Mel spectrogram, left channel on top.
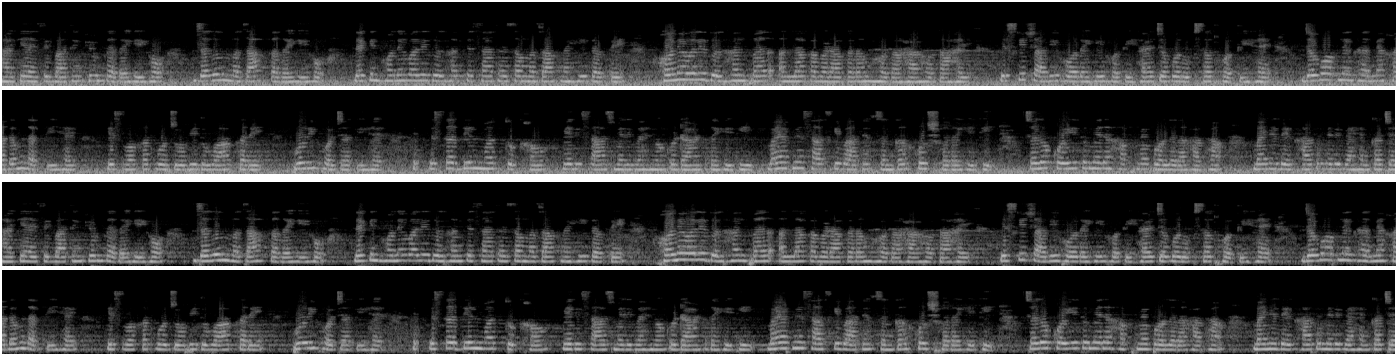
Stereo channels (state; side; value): noise; left; rumble, 6 dB below the sound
